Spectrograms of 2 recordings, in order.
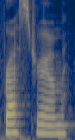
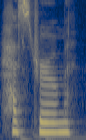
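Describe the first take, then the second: First: The R is a typical English R. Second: The R sounds like a Portuguese H.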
